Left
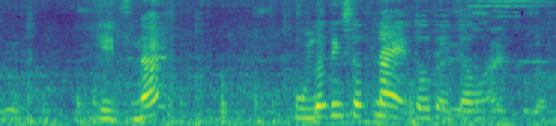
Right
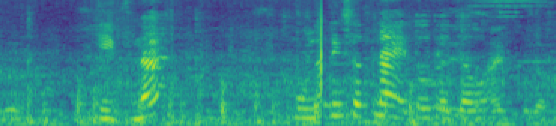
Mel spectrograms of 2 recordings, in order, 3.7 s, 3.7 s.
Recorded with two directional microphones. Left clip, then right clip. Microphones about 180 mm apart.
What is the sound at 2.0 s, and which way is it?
Speech, 30° left (ahead or behind).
